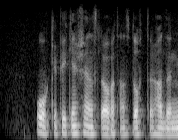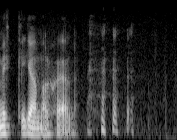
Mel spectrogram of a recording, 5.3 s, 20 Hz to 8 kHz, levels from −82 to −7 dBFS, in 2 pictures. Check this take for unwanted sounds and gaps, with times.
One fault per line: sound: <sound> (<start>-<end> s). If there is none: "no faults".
sound: laugh (4.0-4.7 s)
